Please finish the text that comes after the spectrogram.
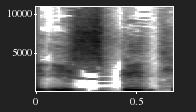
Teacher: Pri besedici izpit je pa, če se ne motim, ravno obratno, se pa tukaj letale z more prilagoditi. Se pravi, z je zveneči, ampak namesto njega izgovorimo nezvenečega.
